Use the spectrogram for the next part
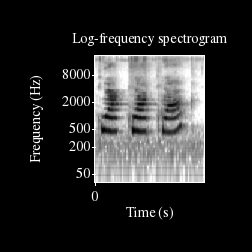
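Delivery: high little quacks; ducklings' quacks. Acted. Ducklings answering their mother with quacks. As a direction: chirp the quacks like tiny ducklings. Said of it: "say the ducklings".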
